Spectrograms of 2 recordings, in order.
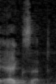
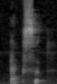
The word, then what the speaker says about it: exit: here's some words exit now many people mispronounce that and they say exit that's wrong it's exit explain excellent execute the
